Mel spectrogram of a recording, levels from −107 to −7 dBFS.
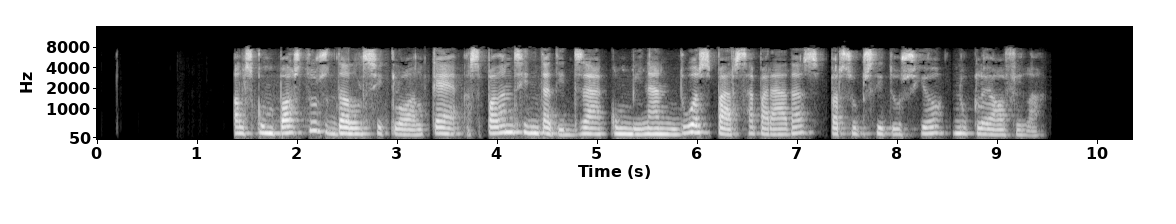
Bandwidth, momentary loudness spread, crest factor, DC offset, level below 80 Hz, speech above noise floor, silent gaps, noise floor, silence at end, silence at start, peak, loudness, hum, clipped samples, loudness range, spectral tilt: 8.2 kHz; 9 LU; 18 dB; under 0.1%; -60 dBFS; over 71 dB; none; under -90 dBFS; 0.95 s; 1.35 s; -2 dBFS; -17 LUFS; none; under 0.1%; 2 LU; -2.5 dB/octave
